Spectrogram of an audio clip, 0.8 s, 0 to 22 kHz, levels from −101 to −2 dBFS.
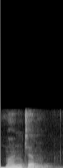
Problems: low volume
